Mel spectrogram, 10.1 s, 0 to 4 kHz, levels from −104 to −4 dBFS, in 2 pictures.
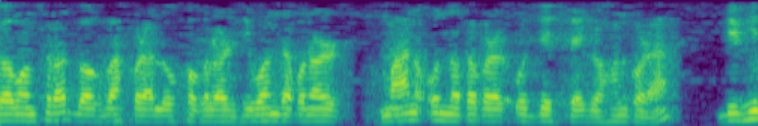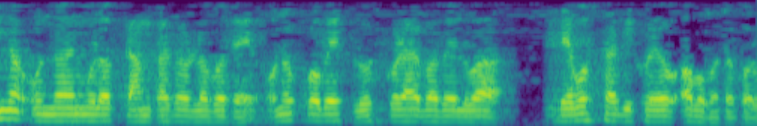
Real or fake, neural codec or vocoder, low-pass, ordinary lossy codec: real; none; 3.6 kHz; AAC, 16 kbps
